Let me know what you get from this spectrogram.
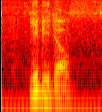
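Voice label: "libido", Dutch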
